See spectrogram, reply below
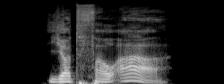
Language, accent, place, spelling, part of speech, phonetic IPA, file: German, Germany, Berlin, JVA, abbreviation, [jɔtfaʊ̯ˈʔaː], De-JVA.ogg
- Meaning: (noun) abbreviation of Justizvollzugsanstalt (official term for (a type of) prison in Germany); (proper noun) abbreviation of Jugoslawische Volksarmee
